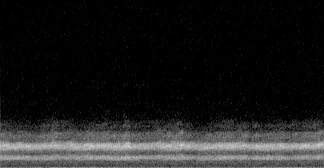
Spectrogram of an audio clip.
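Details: Live spring recording of numerous frogs in a backyard wetland, their croaking merged into a constant shimmering buzz in two bands, gently swelling and fading.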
